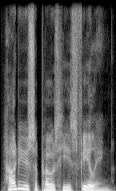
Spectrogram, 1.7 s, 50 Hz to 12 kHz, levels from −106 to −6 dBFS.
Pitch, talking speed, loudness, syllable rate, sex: 150 Hz, 240 wpm, -15 LUFS, 6.0 syllables/s, male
